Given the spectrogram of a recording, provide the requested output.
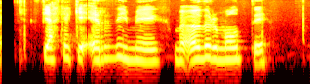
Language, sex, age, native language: Icelandic, female, 15, Icelandic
